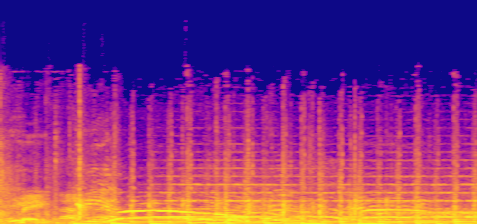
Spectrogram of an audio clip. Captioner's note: team cheering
